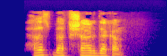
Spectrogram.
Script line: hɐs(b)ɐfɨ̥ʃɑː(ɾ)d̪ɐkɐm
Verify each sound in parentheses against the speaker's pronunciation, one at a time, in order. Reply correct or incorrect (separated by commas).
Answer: correct, correct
